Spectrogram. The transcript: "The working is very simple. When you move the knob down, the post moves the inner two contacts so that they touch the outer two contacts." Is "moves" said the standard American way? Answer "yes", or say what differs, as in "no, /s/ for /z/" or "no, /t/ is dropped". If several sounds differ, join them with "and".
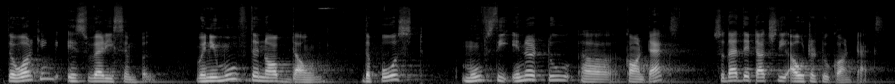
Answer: yes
